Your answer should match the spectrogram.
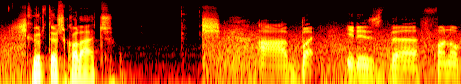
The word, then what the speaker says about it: Kürtös kalács: I believe that is called kurtos kalak. Kürtös kalács.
